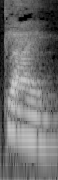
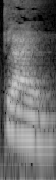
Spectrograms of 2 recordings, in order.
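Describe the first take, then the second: The two takes are said the same way.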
